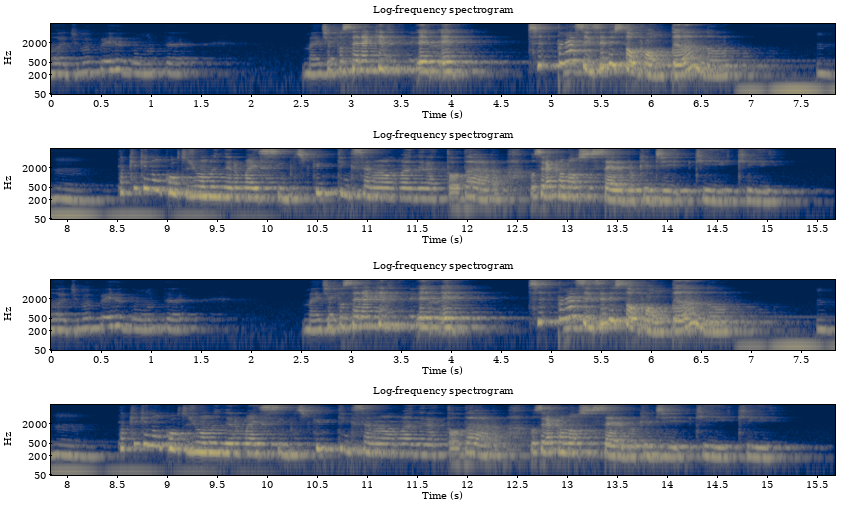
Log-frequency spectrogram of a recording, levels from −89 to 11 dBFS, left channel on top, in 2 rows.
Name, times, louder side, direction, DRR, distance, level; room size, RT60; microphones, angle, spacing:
voice 1, 0.0-1.4 2.5-2.9 3.3-4.1 5.1-5.4 7.7-8.2, right 1 dB, 10° right, 1 dB, 1.4 m, -36 dB
voice 2, 2.7-4.2 4.8-6.9 8.5-15.1, left 1 dB, 40° left, 4 dB, 1.7 m, -25 dB
sound 1, 6.8-9.5, left 4 dB, 80° left, 1.6 m, -41 dB
15.5 x 7.1 x 8.8 m, 1.1 s
head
